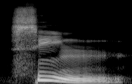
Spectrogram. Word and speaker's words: sing: So the back of the tongue is up, touching the roof of the mouth, but in the back. And then you make a sound. It's kind of a nasal sound. So together, sing. Sing. We're using the long E sound like green beans. See, so it's more closed. Sing. Sing.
